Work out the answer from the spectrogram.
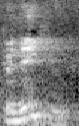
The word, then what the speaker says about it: Koenig: Non pas seulement parce que j'ai pu travailler avec Martin Koenig, je crois que c'est comme ça qu'il faut prononcer. Non, Koenig, voilà, pardon, à l'allemande.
